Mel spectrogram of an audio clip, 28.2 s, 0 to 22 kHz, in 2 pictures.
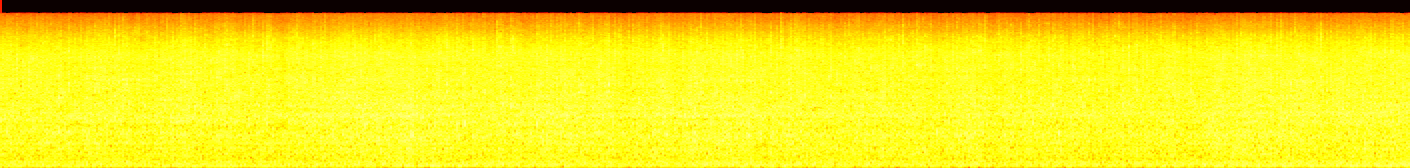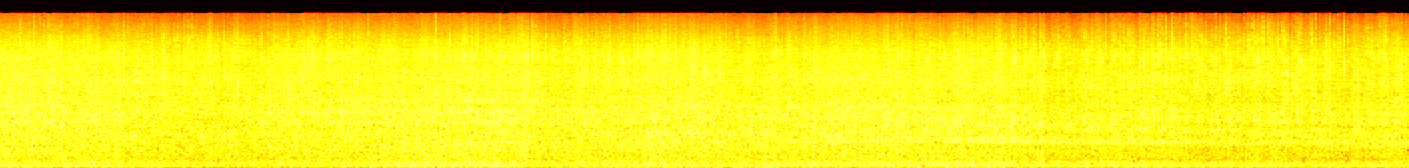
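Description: The Mitsubishi A6M Zero fighter's Nakajima Sakae 14-cylinder twin-row radial engine idling steadily on the ground, propeller turning. The engine note shifts slightly about three-quarters of the way through.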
